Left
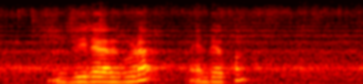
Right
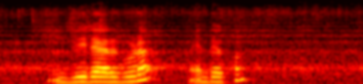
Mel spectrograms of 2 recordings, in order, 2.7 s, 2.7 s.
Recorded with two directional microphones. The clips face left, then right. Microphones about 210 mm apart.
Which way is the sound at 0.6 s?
60° right (ahead or behind).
